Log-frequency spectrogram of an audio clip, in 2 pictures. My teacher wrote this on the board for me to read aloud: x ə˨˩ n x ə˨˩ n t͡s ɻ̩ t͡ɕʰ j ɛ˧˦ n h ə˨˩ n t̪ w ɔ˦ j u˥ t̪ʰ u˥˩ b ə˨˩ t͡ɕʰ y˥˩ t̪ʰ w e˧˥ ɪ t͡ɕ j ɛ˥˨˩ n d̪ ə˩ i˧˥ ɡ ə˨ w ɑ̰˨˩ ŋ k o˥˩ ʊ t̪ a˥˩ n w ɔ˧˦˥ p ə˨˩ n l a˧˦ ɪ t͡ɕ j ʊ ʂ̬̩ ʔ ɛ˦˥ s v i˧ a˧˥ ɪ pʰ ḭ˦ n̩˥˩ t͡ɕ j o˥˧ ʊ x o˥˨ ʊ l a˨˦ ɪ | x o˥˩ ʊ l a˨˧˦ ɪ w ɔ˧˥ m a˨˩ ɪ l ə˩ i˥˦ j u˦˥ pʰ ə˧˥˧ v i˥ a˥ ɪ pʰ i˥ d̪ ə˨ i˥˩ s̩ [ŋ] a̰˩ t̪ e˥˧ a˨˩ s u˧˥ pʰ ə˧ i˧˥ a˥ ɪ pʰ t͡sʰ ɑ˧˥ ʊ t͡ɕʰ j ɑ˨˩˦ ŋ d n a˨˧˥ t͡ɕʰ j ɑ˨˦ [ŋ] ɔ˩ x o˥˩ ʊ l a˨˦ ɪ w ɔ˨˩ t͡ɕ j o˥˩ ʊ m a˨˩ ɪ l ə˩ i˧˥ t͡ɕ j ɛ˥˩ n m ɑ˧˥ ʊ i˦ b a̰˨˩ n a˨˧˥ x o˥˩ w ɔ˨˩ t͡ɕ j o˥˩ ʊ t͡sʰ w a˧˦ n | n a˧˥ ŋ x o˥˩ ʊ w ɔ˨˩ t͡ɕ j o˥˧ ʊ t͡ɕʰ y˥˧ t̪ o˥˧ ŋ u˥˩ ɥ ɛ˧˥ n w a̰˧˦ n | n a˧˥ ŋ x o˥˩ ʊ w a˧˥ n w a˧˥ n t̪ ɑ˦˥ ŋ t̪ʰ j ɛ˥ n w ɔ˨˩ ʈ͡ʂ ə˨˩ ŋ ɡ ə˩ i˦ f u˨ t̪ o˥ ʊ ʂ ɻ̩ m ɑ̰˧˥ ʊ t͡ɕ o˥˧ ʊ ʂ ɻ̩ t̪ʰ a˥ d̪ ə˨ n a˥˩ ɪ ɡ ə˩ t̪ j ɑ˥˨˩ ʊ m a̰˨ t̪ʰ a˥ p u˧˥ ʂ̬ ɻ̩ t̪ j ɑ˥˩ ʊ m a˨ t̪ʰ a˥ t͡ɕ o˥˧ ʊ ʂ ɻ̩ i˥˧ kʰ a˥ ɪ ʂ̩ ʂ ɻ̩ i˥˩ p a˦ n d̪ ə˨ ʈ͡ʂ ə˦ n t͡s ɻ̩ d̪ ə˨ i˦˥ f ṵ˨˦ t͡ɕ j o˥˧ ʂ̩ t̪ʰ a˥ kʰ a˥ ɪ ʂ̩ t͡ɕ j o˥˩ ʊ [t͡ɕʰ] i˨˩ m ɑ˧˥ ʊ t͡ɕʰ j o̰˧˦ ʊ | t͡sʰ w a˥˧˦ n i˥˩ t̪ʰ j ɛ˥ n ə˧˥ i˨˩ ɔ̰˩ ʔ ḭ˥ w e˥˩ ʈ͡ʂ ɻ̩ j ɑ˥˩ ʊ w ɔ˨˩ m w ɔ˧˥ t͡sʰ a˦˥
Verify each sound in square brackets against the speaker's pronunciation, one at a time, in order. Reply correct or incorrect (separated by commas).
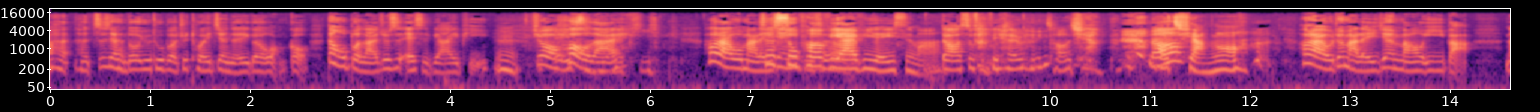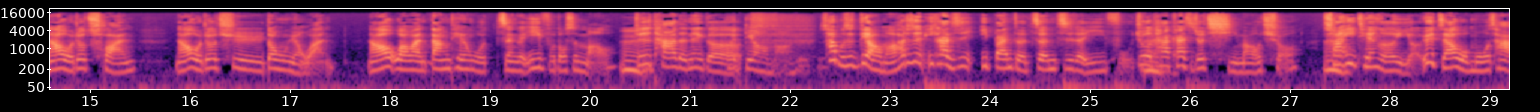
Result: incorrect, correct, correct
